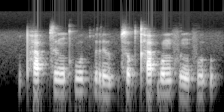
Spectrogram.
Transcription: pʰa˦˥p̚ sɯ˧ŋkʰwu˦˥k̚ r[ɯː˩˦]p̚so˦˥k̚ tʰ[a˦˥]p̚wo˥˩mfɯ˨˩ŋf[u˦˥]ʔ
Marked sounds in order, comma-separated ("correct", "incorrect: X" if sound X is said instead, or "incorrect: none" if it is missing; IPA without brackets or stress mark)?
incorrect: ɯː˨˩, correct, correct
